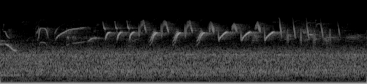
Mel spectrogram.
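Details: An American goldfinch in southern Ontario sings a clear, rapid series of bright, arched twittering notes, about ten in quick succession, after a short slurred lead-in, with steady hiss behind.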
